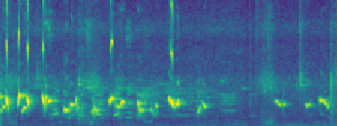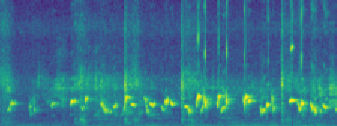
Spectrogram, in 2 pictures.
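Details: Yellow-vented bulbul in long dawn 'ropel' song, a lure to stir other bulbuls to call: busy gurgling whistles, a near-silent gap of about a second, then a renewed dense chattering run.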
